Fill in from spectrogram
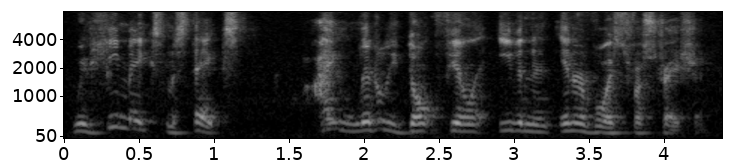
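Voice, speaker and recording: A man's voice: high voice, lively intonation, brisk, a little mellow. A man co-hosting a podcast, chatting casually and thinking aloud about his own game, self-critical and full of restarts. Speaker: podcast co-host. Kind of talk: casual chat.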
